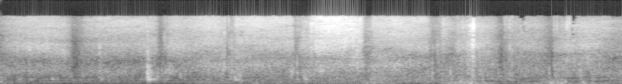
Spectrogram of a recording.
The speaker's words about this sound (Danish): Så bliver jeg færdig med at oliere mit bord. Jeg har slebet det, og så har jeg givet det en afsluttende gang olie, så nu kan det holde over mere.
